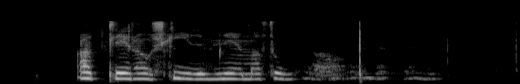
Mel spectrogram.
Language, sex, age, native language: Icelandic, male, 7, Icelandic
